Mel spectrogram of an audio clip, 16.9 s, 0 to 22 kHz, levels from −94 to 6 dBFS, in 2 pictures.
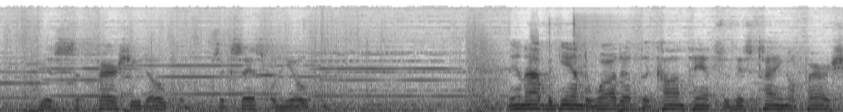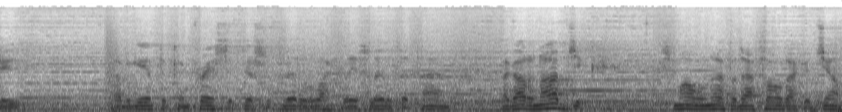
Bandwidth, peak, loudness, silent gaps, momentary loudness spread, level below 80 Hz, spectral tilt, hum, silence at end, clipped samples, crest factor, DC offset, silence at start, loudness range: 16.5 kHz; -6 dBFS; -19 LUFS; none; 10 LU; -34 dBFS; -7.5 dB/octave; none; 0 s; under 0.1%; 12 dB; under 0.1%; 0 s; 4 LU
